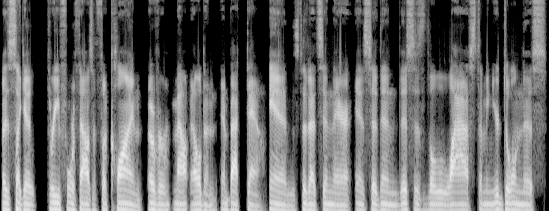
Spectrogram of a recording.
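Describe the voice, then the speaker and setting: A man with a lowish voice tells a long personal story on a podcast, rambling and casual, leaning on "like" and "dude". The sound is dry and close, with no room around it. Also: flat delivery, moderate pace, hardly any pauses, fairly bright tone, no echo. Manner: loose and chatty, peppered with "like" and "dude". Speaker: podcast guest, ultra runner.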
